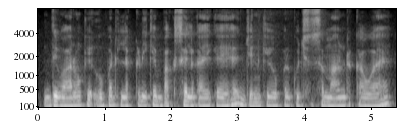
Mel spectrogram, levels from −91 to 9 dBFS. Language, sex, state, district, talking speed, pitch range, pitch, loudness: Hindi, male, Uttar Pradesh, Lalitpur, 180 wpm, 100-115 Hz, 105 Hz, -20 LUFS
